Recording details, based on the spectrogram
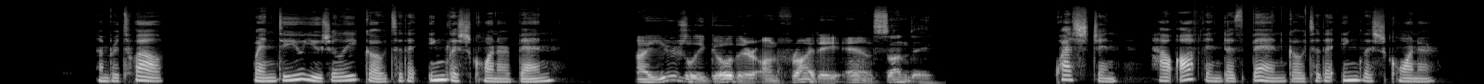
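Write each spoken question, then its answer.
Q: How often does Ben go to the English corner?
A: Twice a week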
